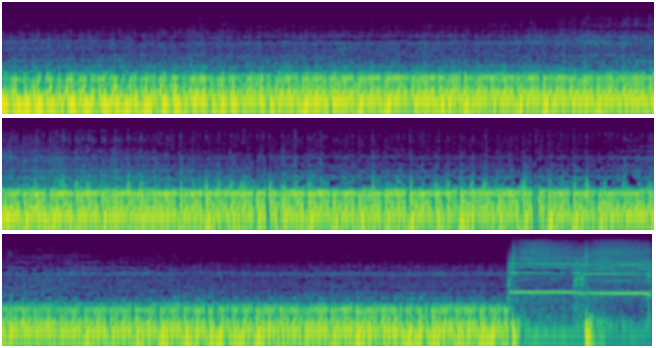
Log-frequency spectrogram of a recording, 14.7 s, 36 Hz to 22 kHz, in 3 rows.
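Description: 2012 Kawasaki Z1000's 1043 cc inline-four engine idling steadily at standstill, through a short black aftermarket slip-on muffler. It cuts off near the end, replaced by music.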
